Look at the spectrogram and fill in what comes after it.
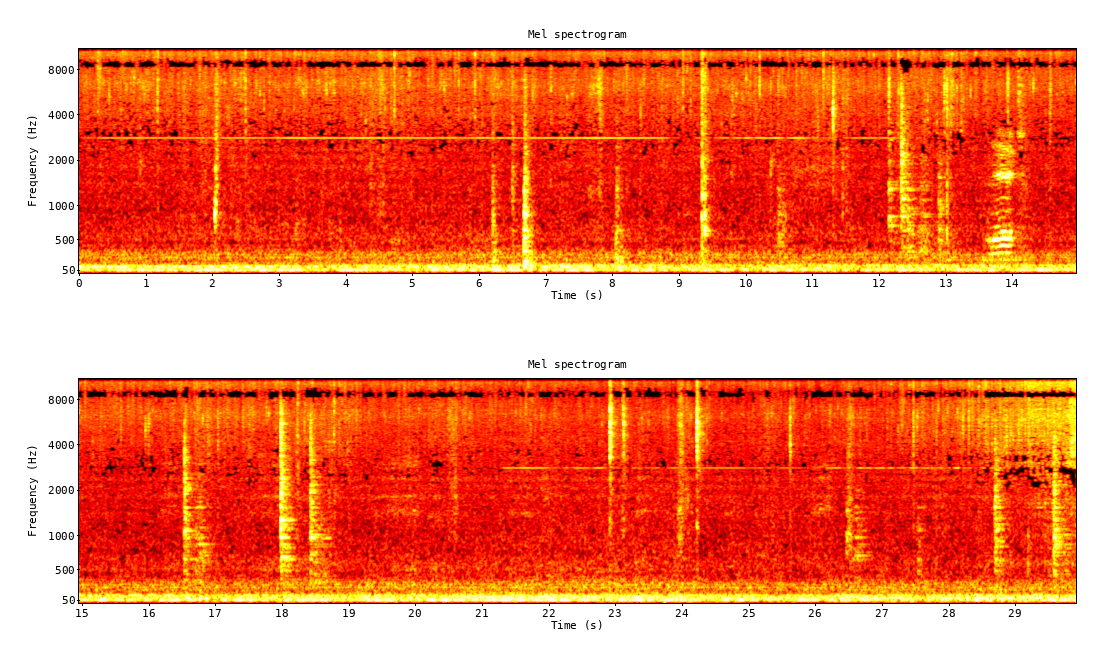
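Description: Bacon and sausage sizzling steadily on a Blackstone flat-top griddle, with scattered short clicks and scrapes of metal tongs working the meat.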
